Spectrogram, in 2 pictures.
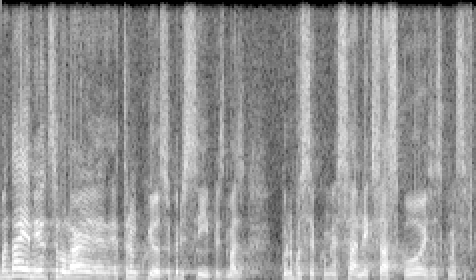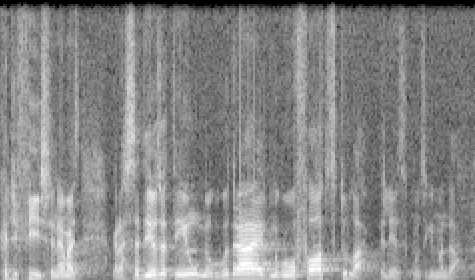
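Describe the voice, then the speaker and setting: A man with a Chicago accent, high-pitched and lively in intonation, at a very fast pace. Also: big swings in loudness. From US Midwest, Chicago. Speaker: tech company manager, panel speaker. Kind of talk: conference talk.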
